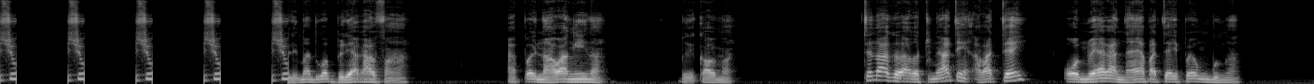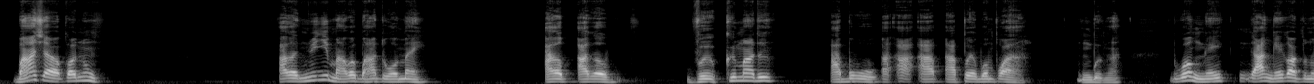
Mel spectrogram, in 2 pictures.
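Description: Speech clip that opens mid-stutter with silent gaps: from 0 to 2.88 s a 162 ms fragment repeats four times, each followed by about 520 ms of dead silence, likely a stalled stream retrying.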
